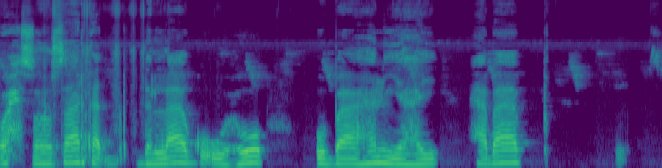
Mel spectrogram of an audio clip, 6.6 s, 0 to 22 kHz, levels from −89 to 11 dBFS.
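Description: Nothing technical goes wrong anywhere in this speech recording, so there's no fault to describe at any point.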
